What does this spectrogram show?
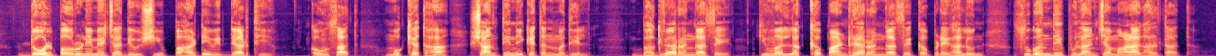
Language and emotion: Marathi, neutral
